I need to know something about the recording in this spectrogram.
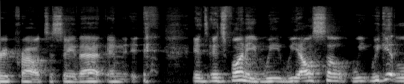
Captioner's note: chuckles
